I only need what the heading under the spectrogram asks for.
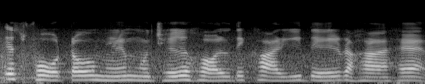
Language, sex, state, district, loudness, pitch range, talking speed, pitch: Hindi, female, Madhya Pradesh, Katni, -17 LUFS, 180-200 Hz, 125 wpm, 190 Hz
